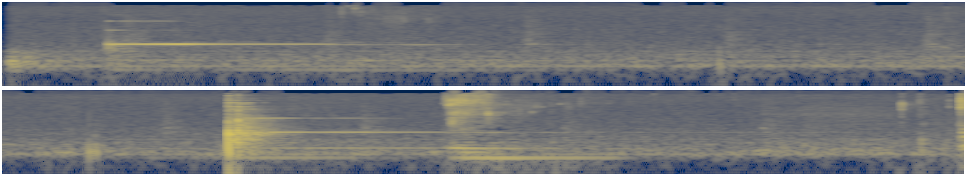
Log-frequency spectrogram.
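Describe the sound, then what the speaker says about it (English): Vibrating tuning fork, a clear metallic ring near the start, then two sudden close splashy bursts as its tine touches water, with faint dripping and quiet pauses in between. "the splash of water that was formed during when this tine was made to touch with the surface of water"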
